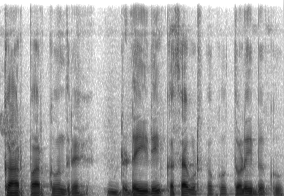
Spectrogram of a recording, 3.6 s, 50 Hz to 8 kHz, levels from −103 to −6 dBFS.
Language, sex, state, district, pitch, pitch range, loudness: Kannada, male, Karnataka, Mysore, 85 Hz, 80-90 Hz, -19 LUFS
